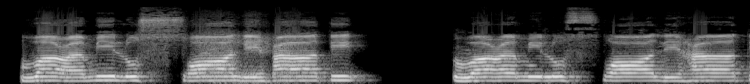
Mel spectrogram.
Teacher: اس واو کو نہیں پڑھیں گے، ڈائریکٹ لام کو صاد کے ساتھ ملا کر پڑھیں گے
